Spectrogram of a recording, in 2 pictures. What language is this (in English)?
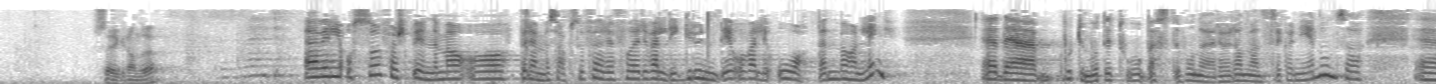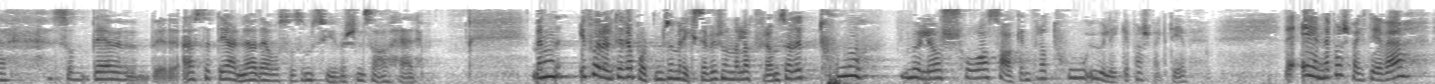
Norwegian Bokmål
